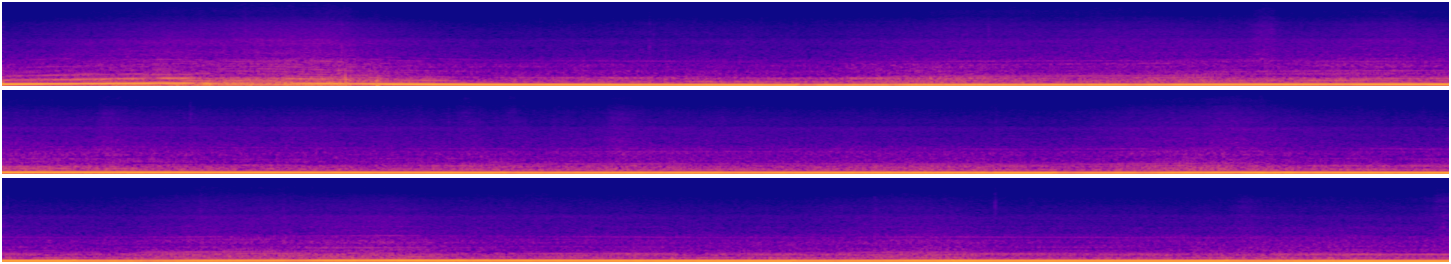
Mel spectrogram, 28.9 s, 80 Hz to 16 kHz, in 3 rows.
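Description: Honda S2000's four-cylinder VTEC engine and exhaust pulling the car along the road. The pitch rises briefly, drops back about two seconds in, then holds steady over a low road rumble.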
